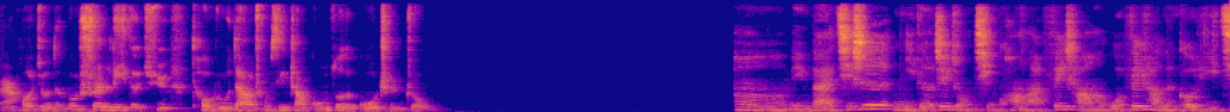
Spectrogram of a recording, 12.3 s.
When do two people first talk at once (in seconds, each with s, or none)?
none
